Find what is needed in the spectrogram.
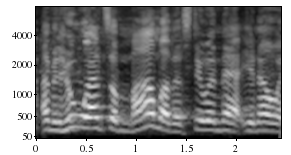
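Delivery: loud, high, laughing through the words; laughing while talking. Real, not acted. Preacher still laughing telling congregation about mom.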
